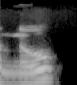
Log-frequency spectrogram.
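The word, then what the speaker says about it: Knull: Kinu, né? Uh, em inglês eles eles comentam, eles uh, não pronunciam o K, se eu me lembro bem, então é tipo nu, mas eu vou pronunciar o K, porque.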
